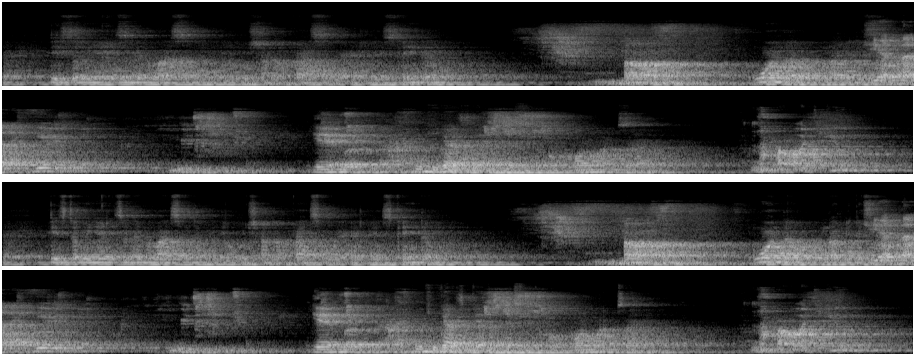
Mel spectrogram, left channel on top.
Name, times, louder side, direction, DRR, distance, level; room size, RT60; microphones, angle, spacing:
voice 1, 0.5-4.4 6.2-6.8 7.5-8.9 12.2-15.6, equal, 55° right, -5 dB, 1.9 m, -21 dB
voice 2, 5.3-6.3 10.8-11.5 13.1-13.2 13.9-14.6 17.5-17.6, right 1 dB, 25° right, -6 dB, 1.3 m, -29 dB
voice 3, 8.6-10.0 16.5-17.6, equal, 5° left, -4 dB, 1.1 m, -21 dB
11.5 x 3.9 x 6.7 m, 2.7 s
head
